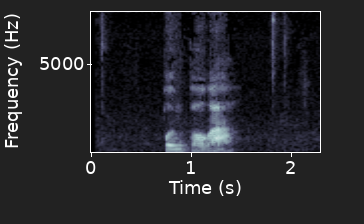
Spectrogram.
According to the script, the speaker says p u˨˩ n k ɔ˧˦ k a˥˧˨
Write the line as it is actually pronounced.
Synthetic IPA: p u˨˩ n p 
